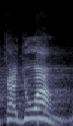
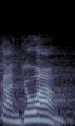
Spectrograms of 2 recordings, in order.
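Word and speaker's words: Kajwang': I am Kajuang, not Kanjuang.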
